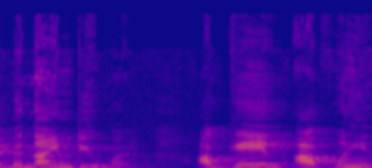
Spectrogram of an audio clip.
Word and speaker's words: benign: जी बेटे, नेक्स्ट हमारे पास टर्म जो हमने मार्क करनी है बेनाइन ट्यूमर, जी साइलेंट है यहाँ पे, बेनाइन ट्यूमर।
